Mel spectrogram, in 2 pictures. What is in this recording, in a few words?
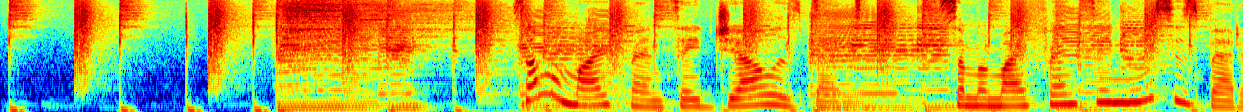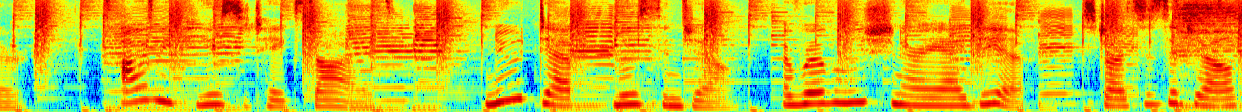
Commercial Voiceover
